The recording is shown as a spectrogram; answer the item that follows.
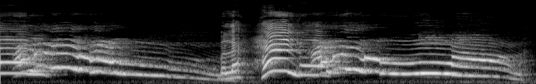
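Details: Pet husky 'talking' to its owner, answering requests to say hello: long, descending howl-like moans with rich harmonics, a brief break, then a sharp rising yelp and another drawn-out falling wail.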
